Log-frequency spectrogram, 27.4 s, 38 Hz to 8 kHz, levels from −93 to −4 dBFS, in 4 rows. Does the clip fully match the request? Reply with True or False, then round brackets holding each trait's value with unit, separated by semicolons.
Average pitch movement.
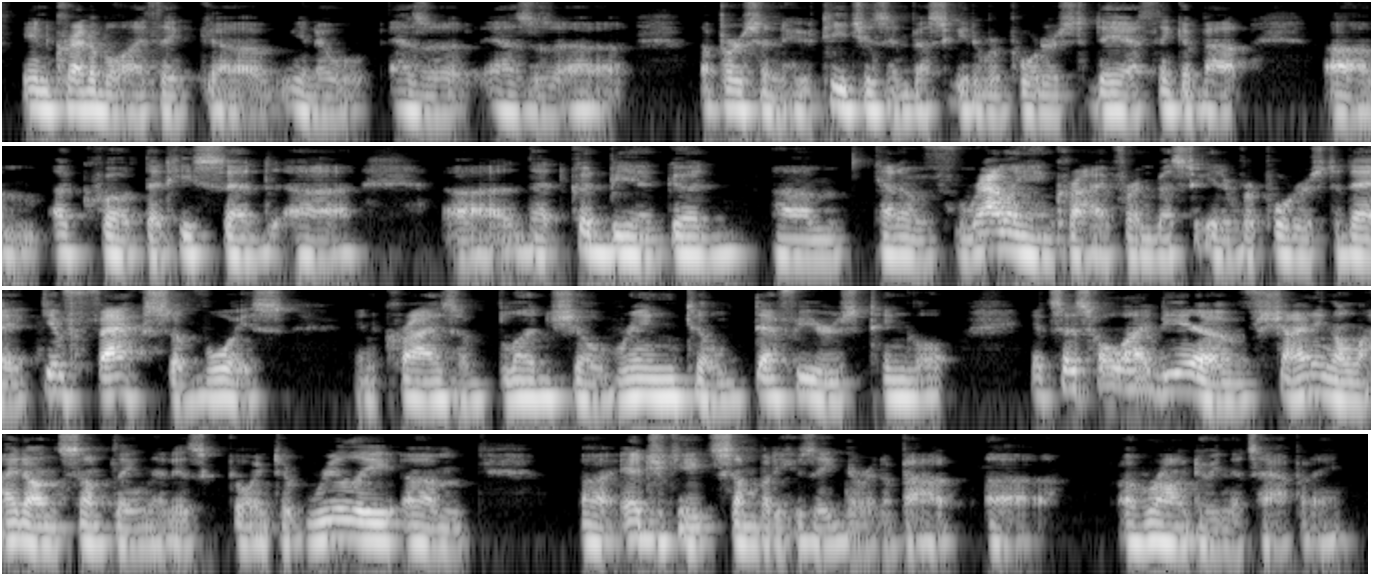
False (2.1 semitones)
